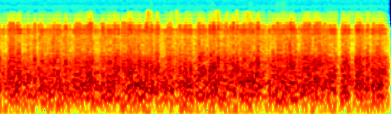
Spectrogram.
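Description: Steady rumble of a steam-hauled passenger train under way, heard from an open carriage window, with wind buffeting the microphone.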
